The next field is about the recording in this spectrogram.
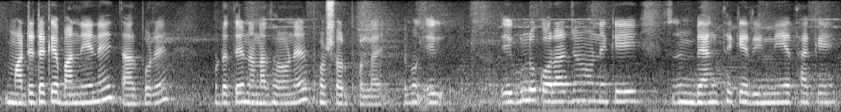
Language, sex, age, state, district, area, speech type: Bengali, female, 60+, West Bengal, Paschim Bardhaman, urban, spontaneous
